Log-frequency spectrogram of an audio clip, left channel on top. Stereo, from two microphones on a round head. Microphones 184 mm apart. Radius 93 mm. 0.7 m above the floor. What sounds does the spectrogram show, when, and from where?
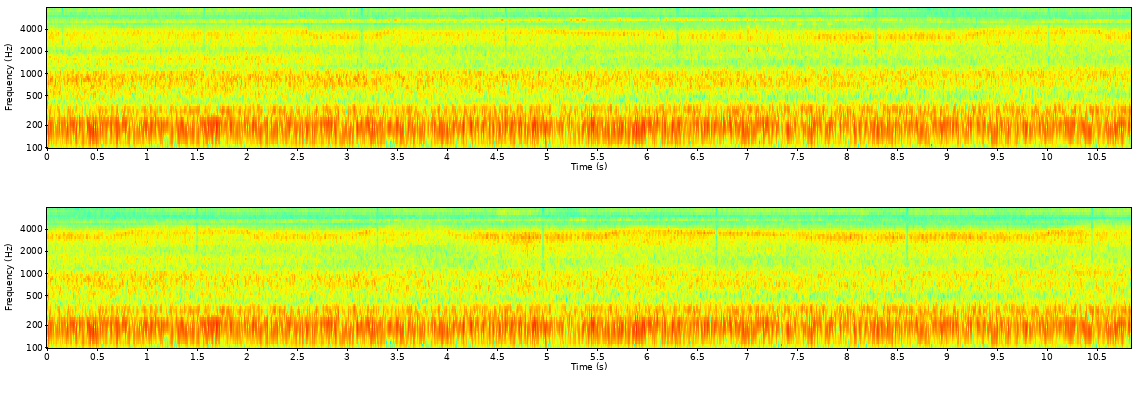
0.0 s a helicopter: 15° left (ahead or behind); by 10.9 s 40° left (ahead or behind)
